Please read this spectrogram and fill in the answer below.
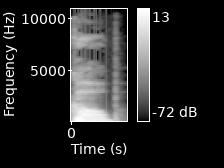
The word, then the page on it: gob: British English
